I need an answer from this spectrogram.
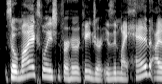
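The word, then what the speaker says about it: Hurricaneger: Kieran says, Hurricanger is just hurricane plus jur, as in ranger, not whatever the hell you said it was.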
